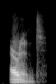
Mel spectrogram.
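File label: "errant", American English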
